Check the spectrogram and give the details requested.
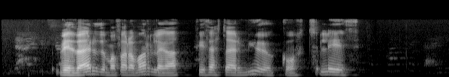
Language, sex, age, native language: Icelandic, male, 20-29, Icelandic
